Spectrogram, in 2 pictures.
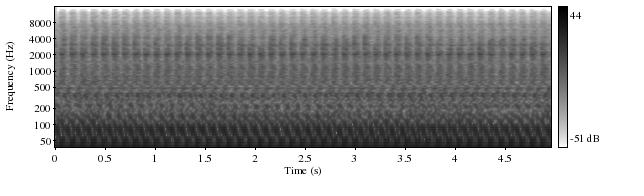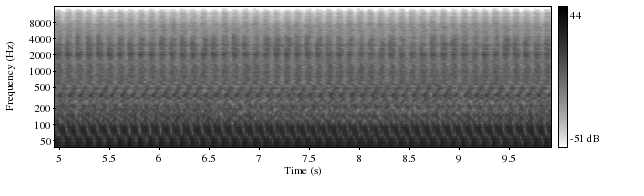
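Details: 1982 Catalina 30 small marine diesel, after replacing the blocked exhaust manifold that caused poor cooling-water flow, with thermostat and water pump refitted: even, regular clatter at a steady low idle with no stumbles. Running healthy.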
